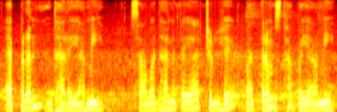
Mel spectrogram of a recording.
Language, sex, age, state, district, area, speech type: Sanskrit, female, 45-60, Maharashtra, Nagpur, urban, spontaneous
